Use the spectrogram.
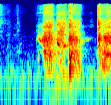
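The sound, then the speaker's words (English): Someone blows their runny nose into a tissue: a long, loud, breathy honking burst followed by a shorter second blast, with no talking. “So I forgot to blow my nose, so I will do that, blowing my nose.”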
